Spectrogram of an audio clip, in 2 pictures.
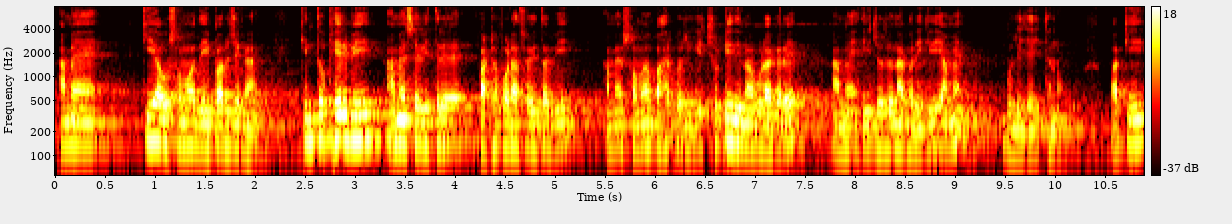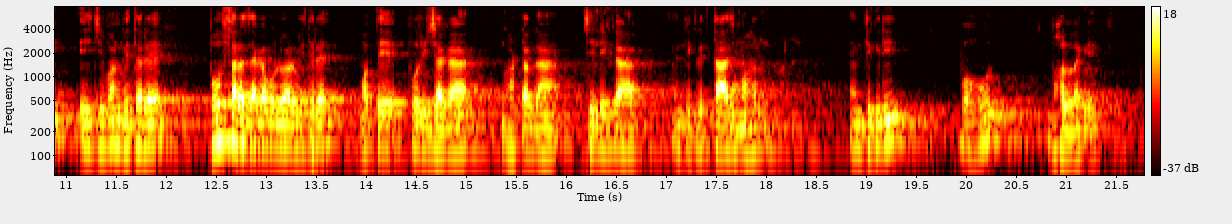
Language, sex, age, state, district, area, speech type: Odia, male, 18-30, Odisha, Boudh, rural, spontaneous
